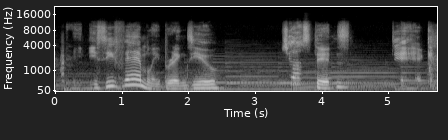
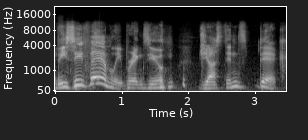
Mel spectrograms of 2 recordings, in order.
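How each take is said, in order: First: It is said slower and in a lower voice. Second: It is said at a normal pace and pitch.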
